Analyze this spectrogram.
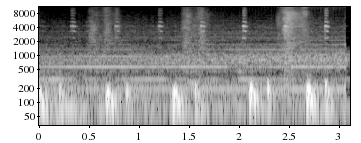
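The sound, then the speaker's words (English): A heartbeat thumps quickly and steadily in paired, low, muffled beats, about five double-thuds over a few seconds, moderately loud with a faint hum underneath. “You mean like his heart beat the fastest heartbeat, and all that? Heartbeat, everything, through the roof.”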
